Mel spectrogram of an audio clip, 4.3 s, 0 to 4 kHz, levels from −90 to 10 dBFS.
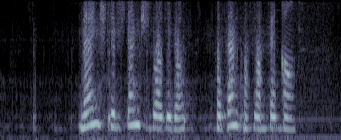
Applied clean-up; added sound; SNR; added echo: neural separator model SepFormer DNS4.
